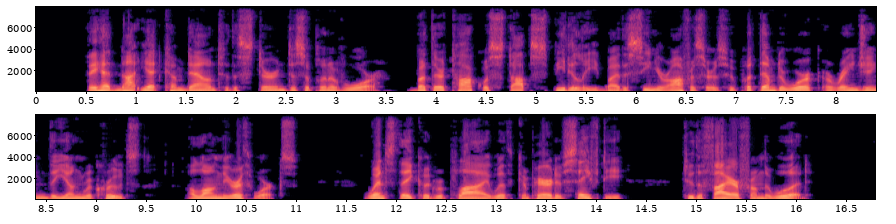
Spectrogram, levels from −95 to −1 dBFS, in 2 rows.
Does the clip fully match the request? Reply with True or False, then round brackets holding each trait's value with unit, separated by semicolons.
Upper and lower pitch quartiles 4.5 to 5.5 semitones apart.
True (5.1 semitones)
